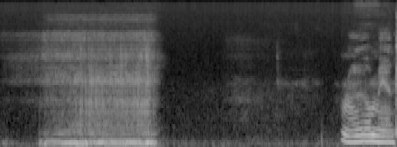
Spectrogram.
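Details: Sleeping Cane Corso (Italian mastiff) dog snoring: loud, rough, rattling snores with quiet gaps between breaths.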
